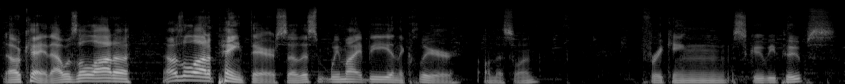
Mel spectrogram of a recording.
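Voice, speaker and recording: Animated man live-streaming a video game. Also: lowish voice, a little slow, clear, resonant tone. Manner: mild folksy exclamations, mock-exasperated asides. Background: music.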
